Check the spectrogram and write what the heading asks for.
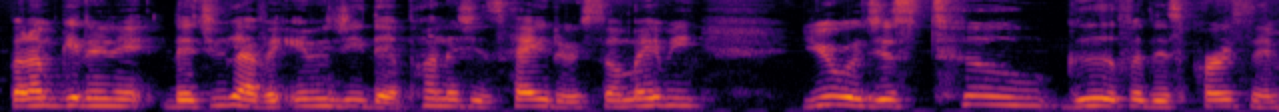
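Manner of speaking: ordinary talk, nothing marked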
